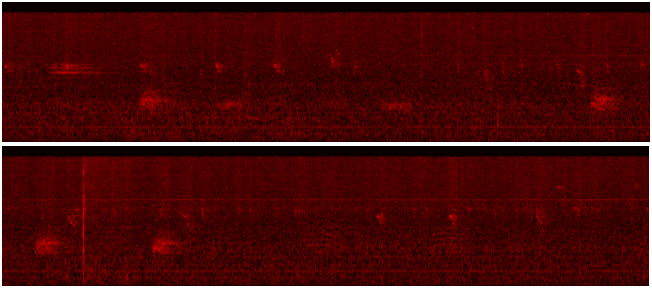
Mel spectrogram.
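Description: Faint, short high-pitched calls of bramblings, scattered every second or so, over a steady faint hum. A single sharp click about nine seconds in is the loudest sound.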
